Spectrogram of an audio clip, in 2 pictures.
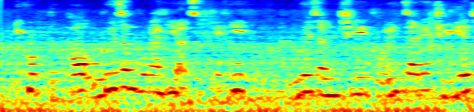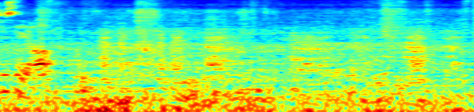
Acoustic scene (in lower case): bus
